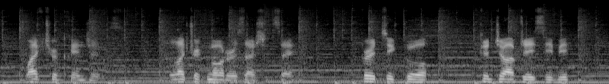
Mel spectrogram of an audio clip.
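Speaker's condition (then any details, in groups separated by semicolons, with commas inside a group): No condition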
